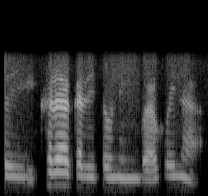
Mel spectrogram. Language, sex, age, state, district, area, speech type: Manipuri, female, 18-30, Manipur, Kakching, rural, conversation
